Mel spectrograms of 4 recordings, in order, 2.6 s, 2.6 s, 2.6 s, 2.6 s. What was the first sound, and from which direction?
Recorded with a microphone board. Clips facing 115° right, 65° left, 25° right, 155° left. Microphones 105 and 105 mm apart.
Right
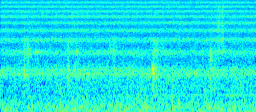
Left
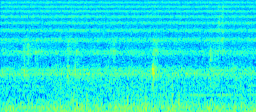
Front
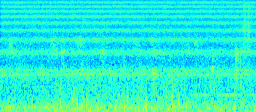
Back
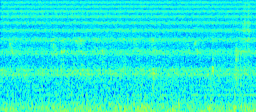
Only background noise.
